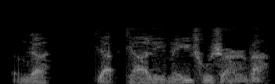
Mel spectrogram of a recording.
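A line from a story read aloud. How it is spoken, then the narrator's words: Hushed low voice. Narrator (Chinese): 俩老爷子 压低了嗓门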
